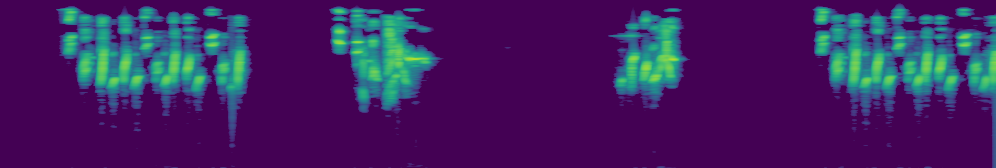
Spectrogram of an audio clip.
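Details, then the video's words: Maliki-style European goldfinch song, said to be error-free: four bursts of rapid, high, tinkling twitter notes, some phrases long and bouncing, others brief and buzzy, with clear pauses between them and no other sounds. "تغريد الحسون المالكي خالي من أخطاء"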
